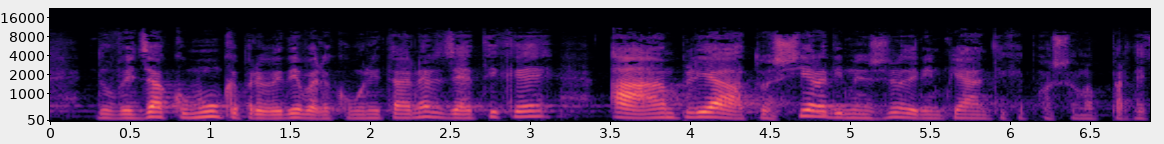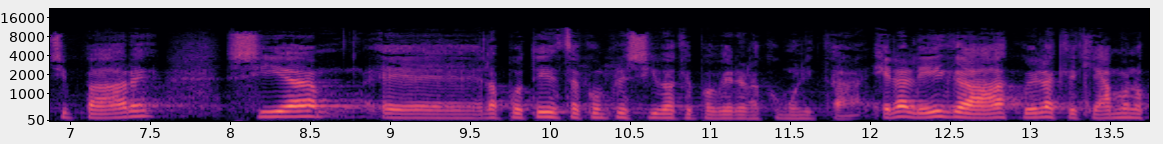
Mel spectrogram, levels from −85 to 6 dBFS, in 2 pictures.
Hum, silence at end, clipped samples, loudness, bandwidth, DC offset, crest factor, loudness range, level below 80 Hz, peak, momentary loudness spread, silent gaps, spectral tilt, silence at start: none; 0 s; under 0.1%; -26 LUFS; 11.5 kHz; under 0.1%; 22 dB; 5 LU; -74 dBFS; -6 dBFS; 16 LU; none; -4.5 dB/octave; 0 s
